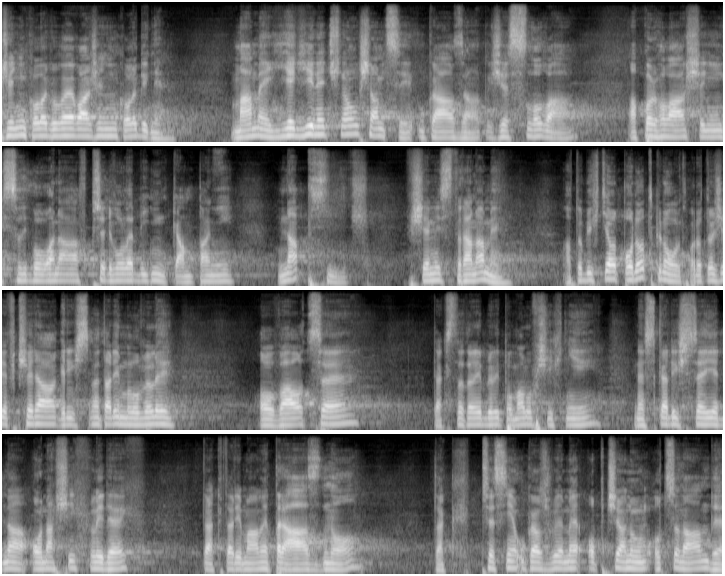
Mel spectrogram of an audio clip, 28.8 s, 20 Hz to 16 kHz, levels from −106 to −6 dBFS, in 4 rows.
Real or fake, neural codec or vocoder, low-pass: fake; codec, 44.1 kHz, 3.4 kbps, Pupu-Codec; 14.4 kHz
